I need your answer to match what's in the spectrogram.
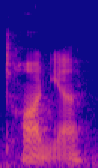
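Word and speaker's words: Taunja: And if you look this up, it is spelled with a J, T-A-U-N-J-A, Tanya Bennett, but pronounced Tanya.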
